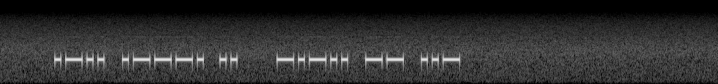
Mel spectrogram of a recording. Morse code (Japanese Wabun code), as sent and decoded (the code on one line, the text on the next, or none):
.-.. .---. .. / -.-.. -- ..-
カゼ キヨウ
